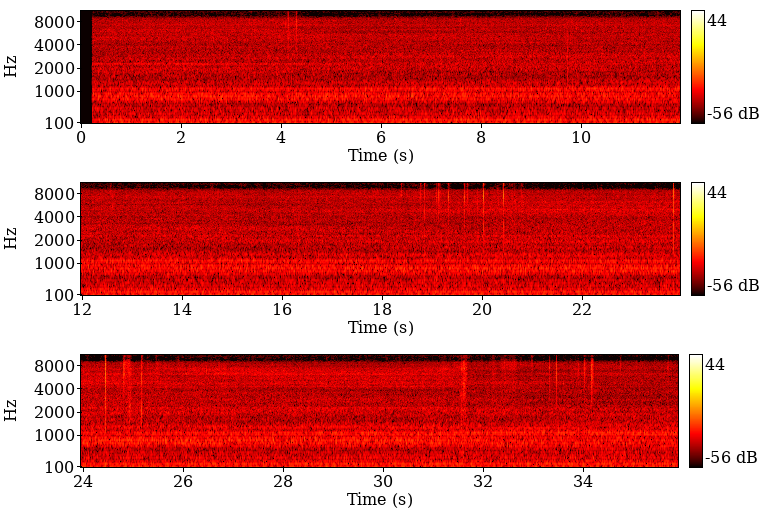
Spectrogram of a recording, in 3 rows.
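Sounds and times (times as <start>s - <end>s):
low machine hum: 0.2s - 35.9s.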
